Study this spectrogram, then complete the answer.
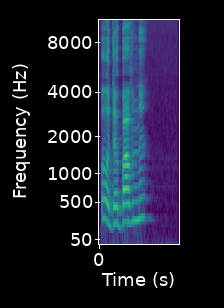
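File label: "ӧдӧбавны", Komi, female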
